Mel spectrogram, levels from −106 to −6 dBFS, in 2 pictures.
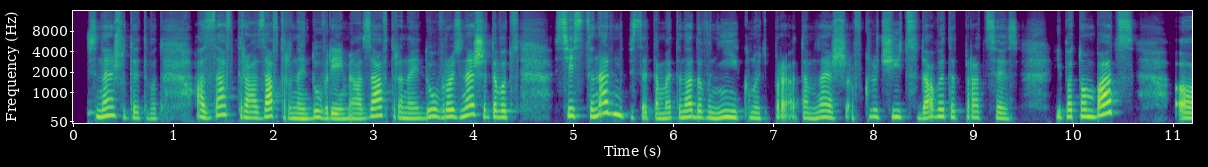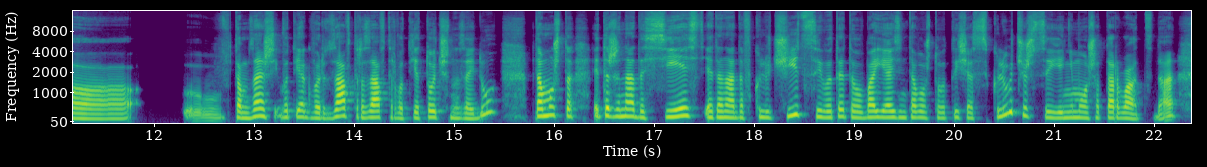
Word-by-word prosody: Знаешь, 255 -5 +1
вот 200 - -10
это 175 -2 -7
вот: 160 0 -11 0.3
"А 210 - +1
завтра, 235 -2 -1
а - - -1
завтра 225 -2 +1
найду 165 +4 0
время, 160 -2 -1
а - - -1
завтра 240 +2 0
найду". 170 +7 -1
Вроде, 220 0 +1
знаешь, 280 +1 +3
это 210 -1 -1
вот 205 0 -3 0.3
сесть, 250 -2 -1
сценарий 300 +8 +2
написать, 230 -9 -4
там 165 +1 -3
это 180 +2 -5
надо 205 0 +1
вникнуть, 185 -2 -2
пра - - -4
там, 175 -2 -4
знаешь, 200 -3 -2
включиться, 215 -1 -5
да, 175 - +2
в - - -7
этот 210 -3 -2
процесс, 180 -4 -5 0.3
и - - -6
потом 220 0 +1
бац- 340 +8 +4 0.4
а, 155 -1 +2 0.5
у, 95 +1 -8
там, 190 -3 +3
знаешь, 235 0 +4
вот 205 -2 -5
я 215 - +1
говорю: 180 -2 -1
"Завтра 240 +2 +4
завтра 200 -2 +3
вот 165 -1 -6
я 180 - -1
точно 190 -1 -2
зайду". 170 - -2 0.3
Потому 245 +3 +6
что 245 -4 -1 0.2
это 255 - +4
же 230 0 +1
надо 230 -4 +4
сесть, 240 +7 +2
это 200 0 +3
надо 195 -1 +3
включиться, 220 +9 -1
и - - +2
вот 195 +2 -2
эта 210 -4 0
вот 185 - -1
боязнь 200 -1 +2
того, 195 0 -1
что 180 0 -7
ты 200 - -8
сейчас 180 -2 -4
включишься 245 - -2
и - - -1
я 180 - 0
не 190 +1 -1
можешь 185 -1 -1
оторваться, 180 -4 +1
да, - - -1
200 Hz, 195 wpm, -23 LUFS, 180-230 Hz, 0.5 s, Потому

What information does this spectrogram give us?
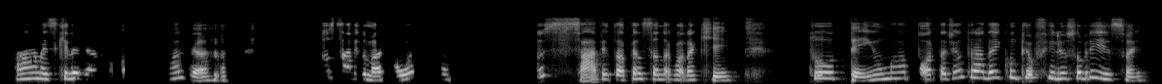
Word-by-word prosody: Ah, 260 +3 +2
mas 250 -2 +1
que - - +1
legal. 265 -4 +3 0.7
Olha, 225 - 0 1.1
tu 305 - -12
sabe 275 -1 -1
de 245 - 0
uma 195 -2 +5
coisa, 220 +6 +2 1.2
tu 370 +4 -4
sabe, 410 - 0
eu - - -11
tava 220 -2 +4
pensando 250 -1 0
agora 215 -1 +1
aqui, 190 -3 0 0.8
tu 285 0 +3
tem 185 +2 +2
uma 275 +4 -3
porta 230 +2 +1
de 285 - -4
entrada 315 -3 +3
aí 310 - -5
com 320 -1 -2
teu 155 - +2
filho 270 - -1
sobre 280 +3 +2
isso, 240 -7 0
heim. 180 +1 -6
250 Hz, 155 wpm, -24 LUFS, 210-285 Hz, 1.2 s, uma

